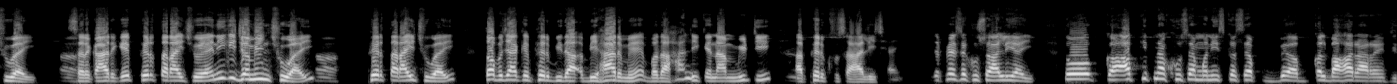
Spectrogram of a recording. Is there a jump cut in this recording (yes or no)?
no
